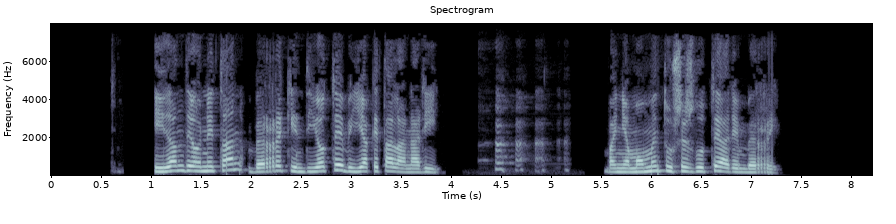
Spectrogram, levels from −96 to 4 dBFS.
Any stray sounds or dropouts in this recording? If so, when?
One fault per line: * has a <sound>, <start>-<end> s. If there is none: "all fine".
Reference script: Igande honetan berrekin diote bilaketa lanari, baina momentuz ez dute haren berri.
* has a laugh, 4.3-5.2 s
